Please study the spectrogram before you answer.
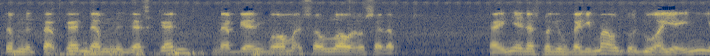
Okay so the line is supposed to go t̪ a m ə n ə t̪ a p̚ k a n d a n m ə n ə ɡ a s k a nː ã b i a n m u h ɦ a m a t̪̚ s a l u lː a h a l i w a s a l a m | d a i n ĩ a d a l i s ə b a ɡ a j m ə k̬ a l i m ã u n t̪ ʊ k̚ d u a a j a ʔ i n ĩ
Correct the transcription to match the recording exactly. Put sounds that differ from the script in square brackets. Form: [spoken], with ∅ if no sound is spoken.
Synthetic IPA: t̪ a m ə n ə t̪ a p̚ k a n d a n m ə n ə ɡ a s k a nː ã b i a n m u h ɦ a m a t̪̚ s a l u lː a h a l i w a s a l a m | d a i n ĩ a d a l [a] s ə b a ɡ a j m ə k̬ a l i m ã u n t̪ ʊ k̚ d u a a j a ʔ i n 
